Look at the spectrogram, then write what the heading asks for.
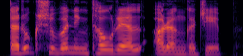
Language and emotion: Manipuri, neutral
